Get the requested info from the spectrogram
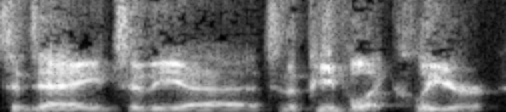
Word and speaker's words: Klyr: want to talk to you about clear rum.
